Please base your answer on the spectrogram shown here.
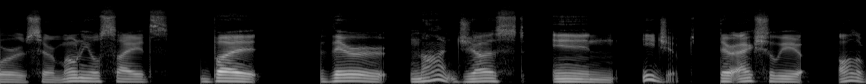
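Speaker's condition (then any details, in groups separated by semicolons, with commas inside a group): No condition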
